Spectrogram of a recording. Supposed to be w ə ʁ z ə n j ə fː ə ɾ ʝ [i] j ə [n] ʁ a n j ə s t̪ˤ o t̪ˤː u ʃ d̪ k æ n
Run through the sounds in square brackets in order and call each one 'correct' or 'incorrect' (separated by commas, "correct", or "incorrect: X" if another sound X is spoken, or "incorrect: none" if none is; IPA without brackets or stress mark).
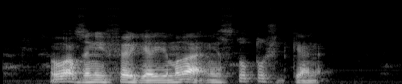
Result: incorrect: æ, incorrect: m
